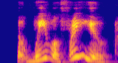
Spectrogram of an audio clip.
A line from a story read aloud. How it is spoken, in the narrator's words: cried the gods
